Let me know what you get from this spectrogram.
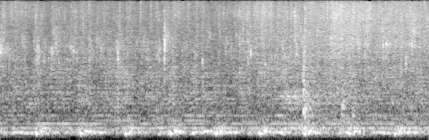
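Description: Floured shrimp sizzling in hot olive oil in a frying pan as they are laid in: a steady hiss with fine crackles throughout.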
